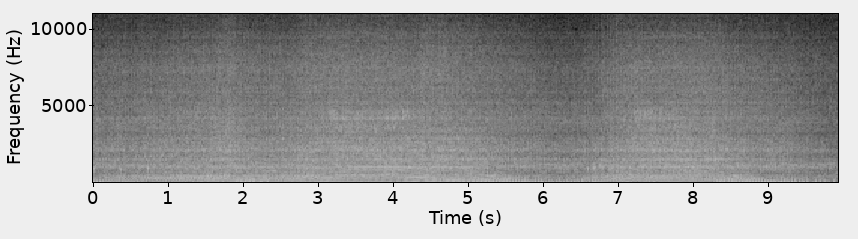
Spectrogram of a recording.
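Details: Yamaha Mio i 125 scooter after fixing noisy CVT transmission gear bearings: engine running steadily with an even putter, no whine or grinding from the transmission.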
